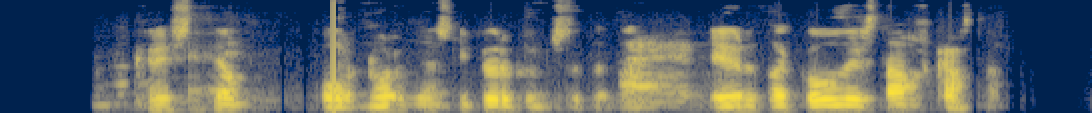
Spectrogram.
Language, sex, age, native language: Icelandic, male, 20-29, Icelandic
